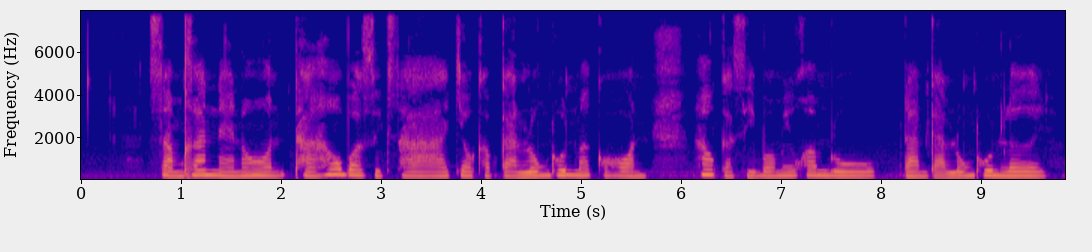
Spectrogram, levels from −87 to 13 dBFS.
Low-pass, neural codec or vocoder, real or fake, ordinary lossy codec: none; none; real; none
